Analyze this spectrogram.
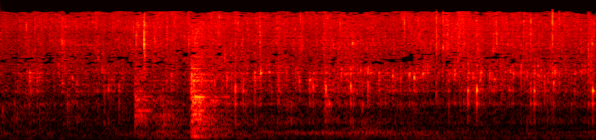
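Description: Salmon fillets frying skin-side down in hot olive oil: a steady sizzle with scattered crackles and one louder pop about a second and a half in.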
